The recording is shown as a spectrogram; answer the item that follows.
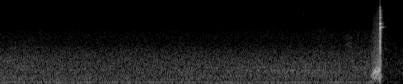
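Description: Golf club striking a ball in a full swing: one sharp, loud crack near the end, over a faint steady background hiss.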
